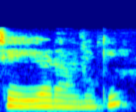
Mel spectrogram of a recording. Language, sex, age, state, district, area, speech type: Telugu, female, 30-45, Telangana, Jagtial, rural, spontaneous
